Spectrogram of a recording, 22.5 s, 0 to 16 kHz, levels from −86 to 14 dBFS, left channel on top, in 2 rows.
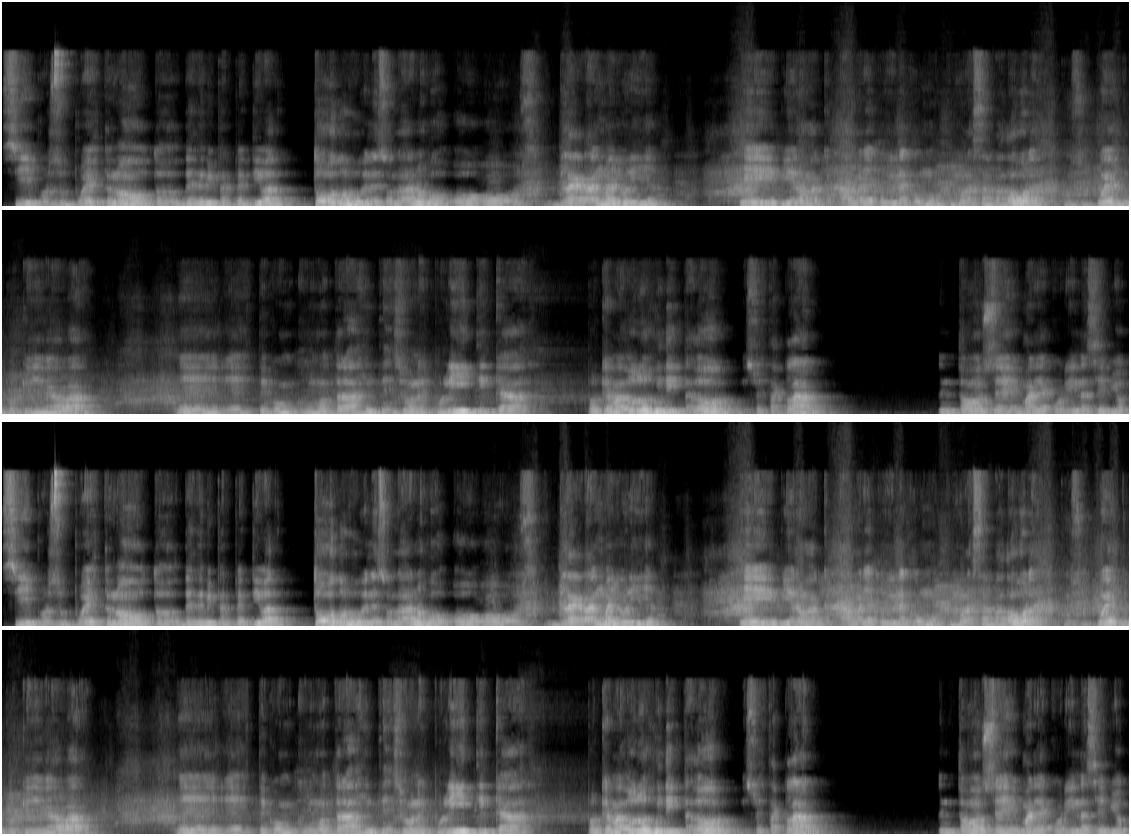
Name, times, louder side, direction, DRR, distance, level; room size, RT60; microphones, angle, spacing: voice 1, 0.0-6.7 7.4-12.2 13.0-16.6 17.1-19.5 20.6-22.5, right 1 dB, 25° right, 3 dB, 1.1 m, -21 dB
sound 1, 4.8-17.9, right 4 dB, 75° right, 2.0 m, -37 dB
7.0 x 6.3 x 2.9 m, 0.64 s
head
